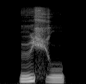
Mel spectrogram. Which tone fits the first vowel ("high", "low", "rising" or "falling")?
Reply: rising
